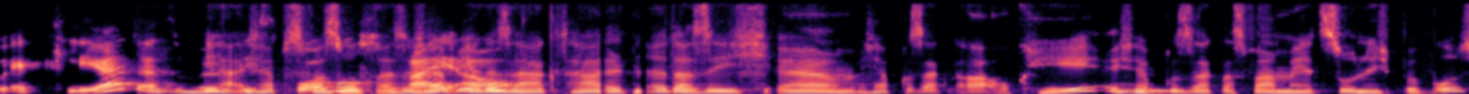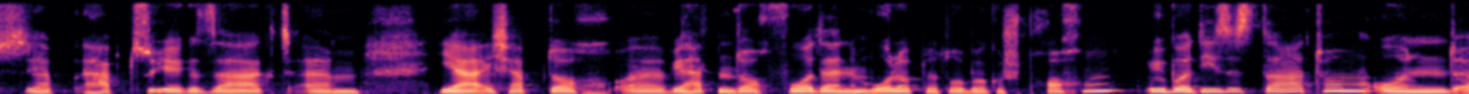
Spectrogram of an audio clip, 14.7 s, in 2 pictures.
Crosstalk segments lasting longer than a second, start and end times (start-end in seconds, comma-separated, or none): 1.0-2.6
